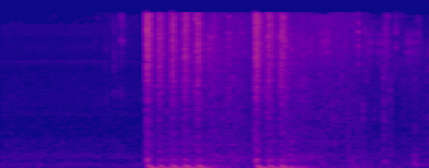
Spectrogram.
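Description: Rapid gunfire bursts loudly in a video game.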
